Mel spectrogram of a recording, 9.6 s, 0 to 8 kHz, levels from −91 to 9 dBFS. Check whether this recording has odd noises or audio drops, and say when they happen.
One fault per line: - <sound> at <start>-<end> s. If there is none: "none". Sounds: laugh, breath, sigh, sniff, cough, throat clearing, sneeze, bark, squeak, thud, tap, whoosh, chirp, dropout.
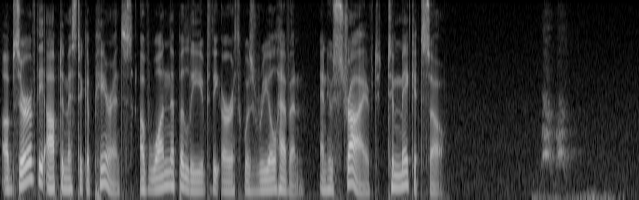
- bark at 8.0-9.4 s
